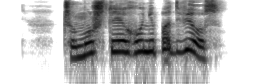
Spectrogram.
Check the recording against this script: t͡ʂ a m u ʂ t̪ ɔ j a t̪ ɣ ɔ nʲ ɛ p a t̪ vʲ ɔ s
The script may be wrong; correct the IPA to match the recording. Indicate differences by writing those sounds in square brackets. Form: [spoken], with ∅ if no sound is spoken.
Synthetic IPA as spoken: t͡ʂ a m u ʂ t̪ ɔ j a [∅] ɣ ɔ nʲ ɛ p a [d̪] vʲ ɔ s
